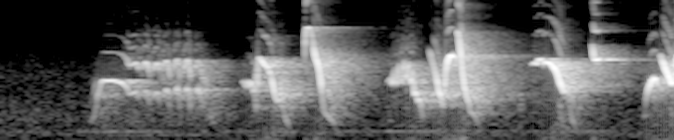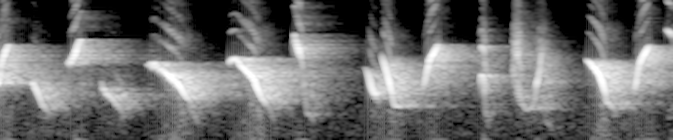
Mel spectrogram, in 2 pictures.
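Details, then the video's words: Australian lyrebird in a mimicry performance: a rapid chain of loud, pure whistles that each jump up then slide down, repeated more than a dozen times in a ringing, almost musical sequence. "Lyrebird performance"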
